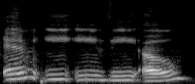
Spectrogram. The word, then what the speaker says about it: Meevo: But like we use Mevo for our How do you spell that? it's Meevo. Oh, Mevo.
